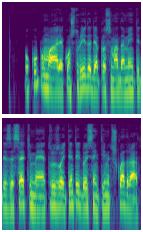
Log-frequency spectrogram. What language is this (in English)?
Portuguese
